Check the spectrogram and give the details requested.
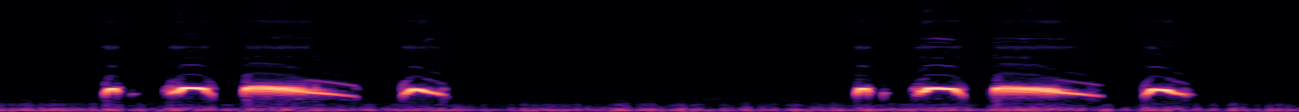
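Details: Spotted dove of the Thai 'liu tan' cooing style, recorded for playback to make a trained dove coo back: two phrases of short clipped coos around a long, drawn-out falling coo, separated by about two seconds of quiet.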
